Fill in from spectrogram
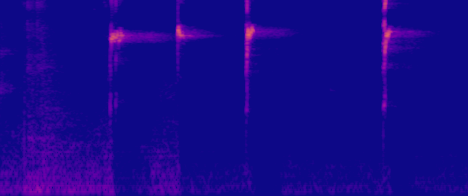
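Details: Peach-faced lovebird, part of a newly kept pet couple, uttering four crisp, high-pitched chirps roughly half a second to a second apart after a brief soft low rustle.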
